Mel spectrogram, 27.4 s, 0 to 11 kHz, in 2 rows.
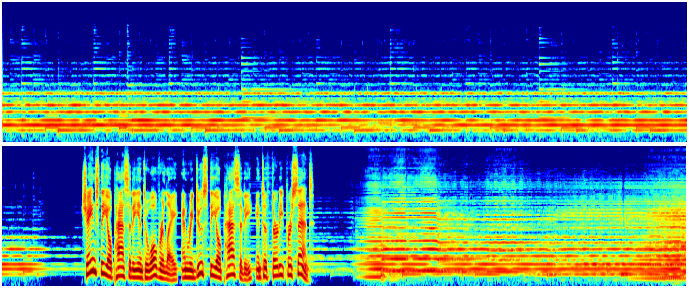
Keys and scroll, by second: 1.7 super+z, 11.3 i, 13.5 v, 14.7-15.6 typing, 18.6-19.5 typing.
